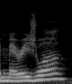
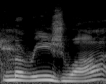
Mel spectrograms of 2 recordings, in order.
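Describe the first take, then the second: First: The name is said with an American pronunciation. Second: The name is said with a French pronunciation. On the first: "most Americans say Marie Joie" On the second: "I think it's French pronunciation"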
